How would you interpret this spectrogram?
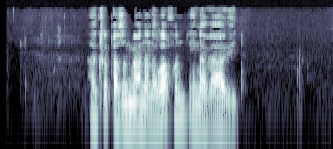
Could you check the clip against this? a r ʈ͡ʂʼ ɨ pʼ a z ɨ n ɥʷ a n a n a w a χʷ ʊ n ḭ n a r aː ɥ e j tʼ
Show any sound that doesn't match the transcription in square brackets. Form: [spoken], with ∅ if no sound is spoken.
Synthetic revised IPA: a [∅] ʈ͡ʂʼ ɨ pʼ a z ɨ [m] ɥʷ a n a n a w a χʷ ʊ n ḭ n a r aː ɥ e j tʼ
